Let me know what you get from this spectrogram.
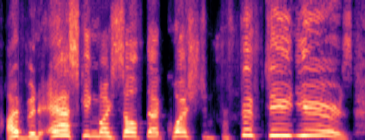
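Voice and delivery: loud, high-pitched mock complaint; retold cry of long-held exasperation; imitated exasperated outburst. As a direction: act out a worn-out coworker exclaiming. Acting out coworker's exasperated outburst.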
